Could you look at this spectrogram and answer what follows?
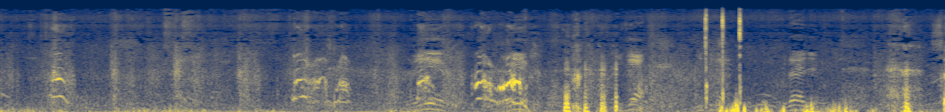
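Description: A small dog on a beach gives sharp yips and whimpers in scattered bursts, while people talk nearby over and between the barks.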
